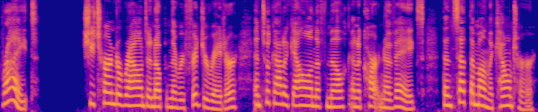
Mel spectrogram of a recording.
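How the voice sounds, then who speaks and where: Audiobook narrator, even measured delivery, mid pitch, dry close sound. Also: female voice, dry recording. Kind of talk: scripted narration.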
